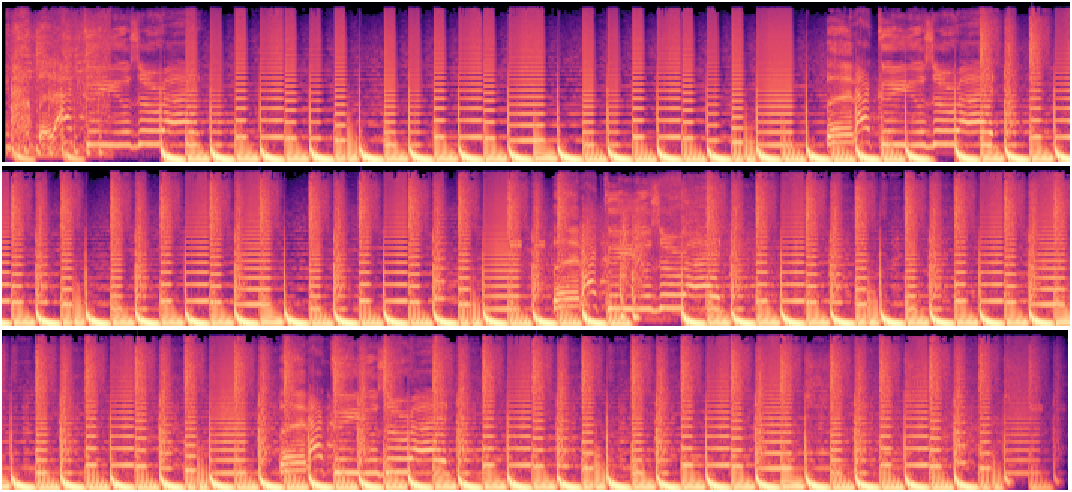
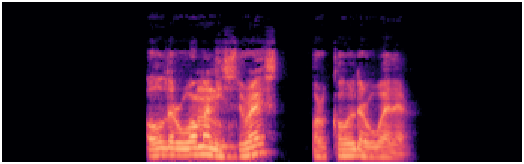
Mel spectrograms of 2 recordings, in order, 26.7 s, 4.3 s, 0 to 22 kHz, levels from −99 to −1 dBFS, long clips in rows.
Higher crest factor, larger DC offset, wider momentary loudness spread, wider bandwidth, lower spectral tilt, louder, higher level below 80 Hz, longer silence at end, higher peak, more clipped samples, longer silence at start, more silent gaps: second, 10 dB vs 22 dB; neither; second, 1 LU vs 13 LU; first, 19.5 kHz vs 9.2 kHz; about the same, -5 dB/octave vs -5 dB/octave; first, -11 LUFS vs -21 LUFS; first, -12 dBFS vs -60 dBFS; second, 0.05 s vs 0.95 s; about the same, 0 dBFS vs -2 dBFS; neither; second, 0.05 s vs 1.2 s; second, none vs 2.40-2.52 s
